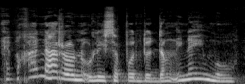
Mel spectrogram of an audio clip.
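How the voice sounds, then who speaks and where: A woman's voice: fairly low pitch, sing-song, brisk, husky. An actress with a Filipino accent playing a helpful, concerned middle-aged neighbour woman in a radio drama, exclamatory in manner. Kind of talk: Tagalog radio drama acting.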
